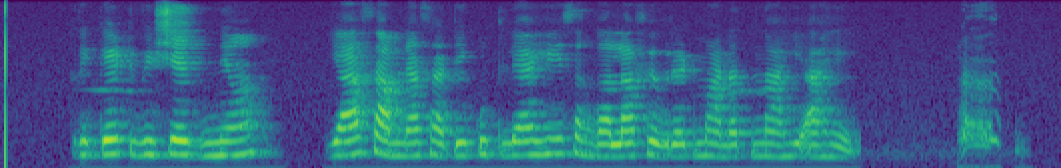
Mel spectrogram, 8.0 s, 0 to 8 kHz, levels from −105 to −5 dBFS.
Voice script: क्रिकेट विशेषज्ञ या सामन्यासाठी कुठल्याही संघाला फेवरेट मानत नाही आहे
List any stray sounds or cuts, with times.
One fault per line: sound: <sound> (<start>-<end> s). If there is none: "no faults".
sound: bark (7.2-7.5 s)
